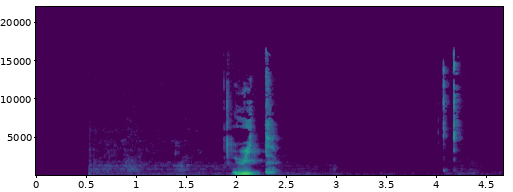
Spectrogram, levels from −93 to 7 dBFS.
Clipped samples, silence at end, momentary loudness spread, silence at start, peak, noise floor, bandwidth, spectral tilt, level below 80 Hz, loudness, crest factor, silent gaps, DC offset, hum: under 0.1%; 0.45 s; 20 LU; 2 s; -14 dBFS; -89 dBFS; 16 kHz; -5 dB/octave; -80 dBFS; -34 LUFS; 26 dB; none; under 0.1%; none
